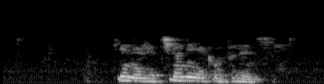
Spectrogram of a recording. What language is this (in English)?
Italian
